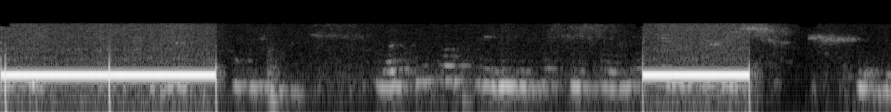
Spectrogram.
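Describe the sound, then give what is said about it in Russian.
Telephone ringback tone as a call is connected: two steady, mid-pitched tone bursts, the first about one and a half seconds long and the second shorter, separated by a gap of faint, low sounds. “Пожалуйста, наберите внутренний номер сотрудника и подождитесь ответа оператора. Спасибо. Соединяю.”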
